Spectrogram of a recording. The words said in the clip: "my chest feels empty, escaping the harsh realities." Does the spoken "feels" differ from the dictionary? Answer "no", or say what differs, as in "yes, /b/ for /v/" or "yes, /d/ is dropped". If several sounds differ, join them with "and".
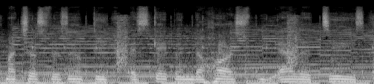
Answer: yes, /l/ is dropped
